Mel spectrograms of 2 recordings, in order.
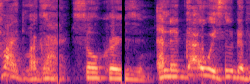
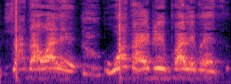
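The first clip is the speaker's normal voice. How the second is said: mock shout; 11 semitones higher than usual. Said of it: "I said".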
